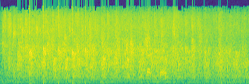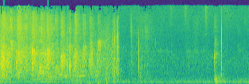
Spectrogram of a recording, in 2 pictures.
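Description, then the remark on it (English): An audience at New Hope Baptist Church claps together to praise the Lord and welcome new baptism candidates, in a dense, steady burst of applause lasting about seven seconds, with voices mixed in, then the clapping abruptly dies away, leaving quiet and one stray tap. “Today, and we can praise the Lord again through clapping, I want to welcome to New Hope Baptist Church”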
